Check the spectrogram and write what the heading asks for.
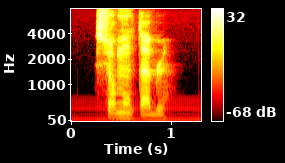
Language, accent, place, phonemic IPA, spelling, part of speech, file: French, France, Lyon, /syʁ.mɔ̃.tabl/, surmontable, adjective, LL-Q150 (fra)-surmontable.wav
- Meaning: surmountable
